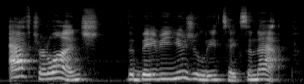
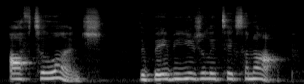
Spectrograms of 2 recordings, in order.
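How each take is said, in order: First: It is said in an American accent. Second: It is said in a British accent. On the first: "em inglês americano ficaria assim" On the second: "No inglês mais britânico, ó como é que fica"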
